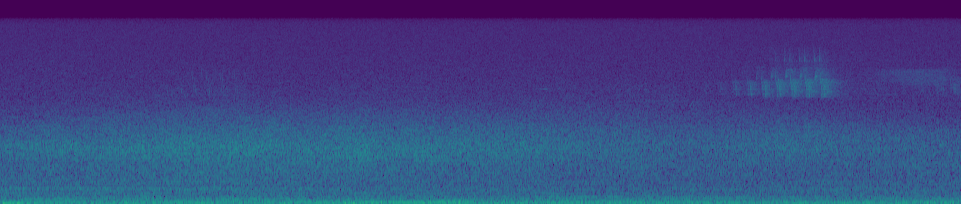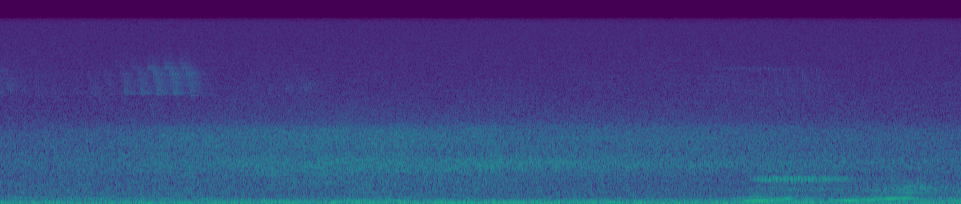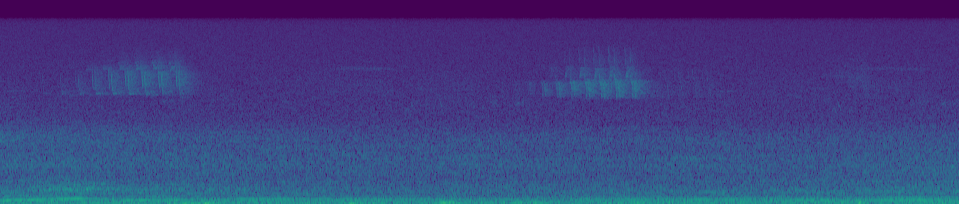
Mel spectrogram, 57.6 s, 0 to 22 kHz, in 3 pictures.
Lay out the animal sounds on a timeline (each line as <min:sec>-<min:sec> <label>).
0:03.2-0:05.0 Ovenbird (Seiurus aurocapilla)
0:14.2-0:16.9 Ovenbird (Seiurus aurocapilla)
0:17.3-0:19.0 Pine Warbler (Setophaga pinus)
0:18.4-0:20.1 Ovenbird (Seiurus aurocapilla)
0:21.4-0:23.4 Ovenbird (Seiurus aurocapilla)
0:33.7-0:35.1 Dark-eyed Junco (Junco hyemalis)
0:34.2-0:36.1 Pileated Woodpecker (Dryocopus pileatus)
0:39.5-0:42.2 Ovenbird (Seiurus aurocapilla)
0:45.0-0:46.8 Dark-eyed Junco (Junco hyemalis)
0:48.8-0:52.8 Ovenbird (Seiurus aurocapilla)
0:55.4-0:56.9 Dark-eyed Junco (Junco hyemalis)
